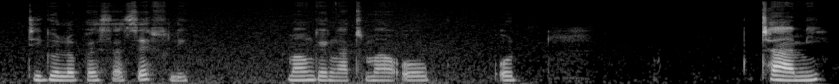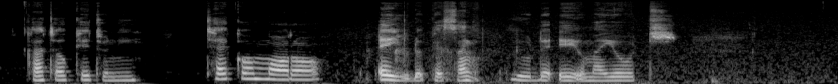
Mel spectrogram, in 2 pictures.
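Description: From the start and throughout, overdone noise removal has been applied to this speech. The background drops, broken by twinkling, watery specks where isolated frequency bands briefly survive, and quieter components of the voice were pulled down along with the noise. Unlike plain low-pass filtering or a low bitrate, the dullness is not fixed. It flickers band by band and follows the level of the voice.

Starting at about 0.39 s and running to 16.68 s, faint clock slip clicks recur roughly every 0.4 s, around fifty in all. Each is a single-sample tick, likely caused by two devices on unsynchronised clocks, with one dropping or repeating a sample whenever their drift adds up to a whole sample. The spacing fits a clock error on the order of 50 ppm. These ticks are metronome-regular and come only while the voice is sounding, which sets them apart from random dropouts or buffer underruns.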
